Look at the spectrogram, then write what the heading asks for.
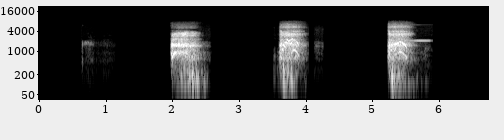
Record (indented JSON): {
  "exhalation_length": "6.7 s",
  "exhalation_amplitude": 27773,
  "exhalation_signal_mean_std_ratio": 0.34,
  "survey_phase": "beta (2021-08-13 to 2022-03-07)",
  "age": "45-64",
  "gender": "Male",
  "wearing_mask": "No",
  "symptom_cough_any": true,
  "symptom_runny_or_blocked_nose": true,
  "symptom_sore_throat": true,
  "symptom_fatigue": true,
  "symptom_change_to_sense_of_smell_or_taste": true,
  "symptom_loss_of_taste": true,
  "symptom_other": true,
  "symptom_onset": "3 days",
  "smoker_status": "Ex-smoker",
  "respiratory_condition_asthma": false,
  "respiratory_condition_other": false,
  "recruitment_source": "Test and Trace",
  "submission_delay": "1 day",
  "covid_test_result": "Positive",
  "covid_test_method": "RT-qPCR",
  "covid_ct_value": 23.5,
  "covid_ct_gene": "ORF1ab gene"
}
